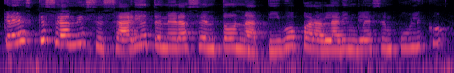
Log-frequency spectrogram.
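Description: A woman's voice: high voice, moderate pace, a bit bright. A woman hosting an interview podcast, chatting in a friendly way with filler words. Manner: friendly, uses fillers like "este", laughs often. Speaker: podcast host. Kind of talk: casual interview.

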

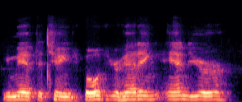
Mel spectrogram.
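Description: A man's voice: medium pitch, level tone, normal speed, dull audio, heavy background noise. Man teaching on a video call. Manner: explanatory, restarts phrases often. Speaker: sailing clinic instructor. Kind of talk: virtual clinic teaching.

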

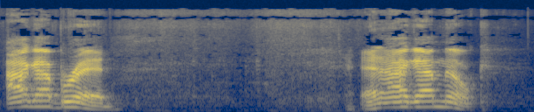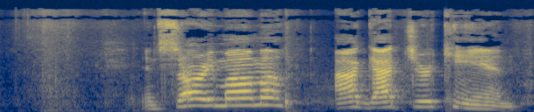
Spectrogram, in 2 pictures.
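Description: A man in his thirties talks casually to his viewers on a phone at home. His pace is slow and his pitch moves around a lot. The wording is loose and informal. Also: big pitch swings, pushed and bright. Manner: informal, swearing, addressing viewers as guys. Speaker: vlogger doing a food challenge. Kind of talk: casual vlog chat. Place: small indoor room at home. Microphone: phone at about arm's length.

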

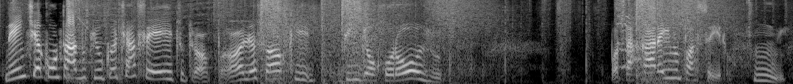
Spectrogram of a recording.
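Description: A man with a Brazilian accent and a high, light voice calls out a shooter match as he plays. He trash-talks rivals and grumbles about his connection. Loud game gunfire rattles beneath his voice. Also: very animated, moderate pace, background noise. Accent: Brazilian Portuguese. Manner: trash-talking, complaining about lag. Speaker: gamer streamer. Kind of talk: live gameplay commentary.

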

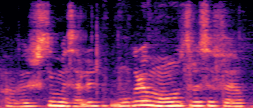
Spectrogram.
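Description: A woman's voice: sits high, fairly even intonation, moderate pace, dark tone, a little hiss or hum. A woman with a Mexican Spanish accent giving casual commentary while playing a video game, talking to herself, jumpy and given to shrieks and playful swearing. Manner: jumpy, yelps and shrieks when startled. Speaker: gameplay streamer.

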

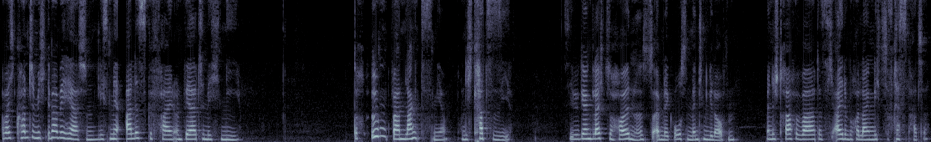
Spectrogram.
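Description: A woman reading a fan story aloud with expressive first-person storytelling. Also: fairly high pitch, moderate pace. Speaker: story reader.

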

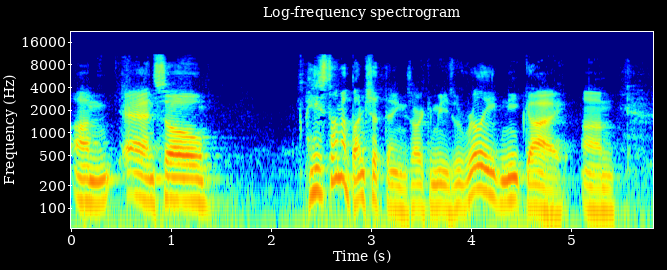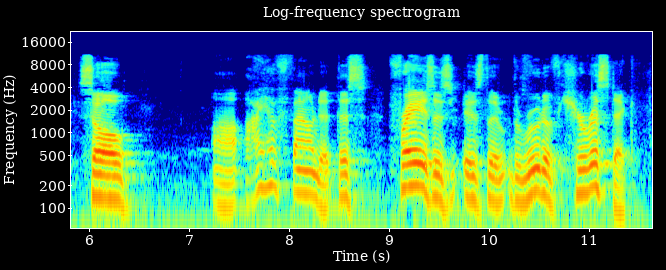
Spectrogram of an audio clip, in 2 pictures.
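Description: A man's voice: mid-range voice, a little slow. A man lecturing a university class in a casual, joking way, acting out little quoted voices as he explains. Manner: lively, jokey, acts out quotes. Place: lecture hall.

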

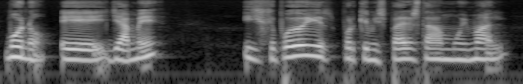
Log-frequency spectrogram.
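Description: A woman's voice: mid-range voice, normal speed, creaky. A woman in her forties with a Spanish accent from Spain, a podcast guest telling her own story candidly and with feeling, acting out what people said. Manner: emotional, animated, acts out past dialogue.

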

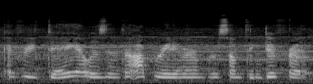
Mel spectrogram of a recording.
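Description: A woman's voice: lowish voice, little pitch movement, fast talker, music in the background, rough recording. A woman telling an emphatic, emotional personal account of complications after giving birth, in an interview clip. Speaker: interviewee recounting childbirth complications.

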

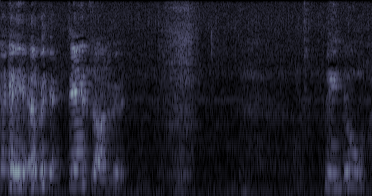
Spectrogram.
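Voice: mid-range voice, takes it slowly. A person chatting casually and playfully in slang during a challenge video. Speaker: challenge participant. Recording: roomy, distant mic, background noise.

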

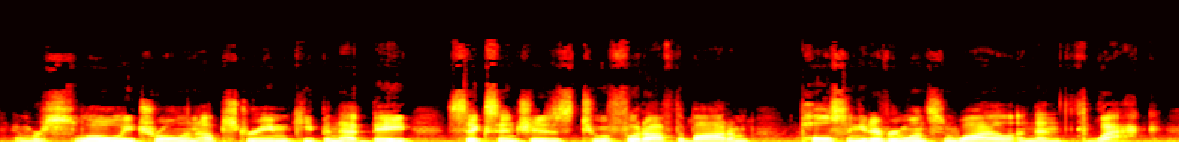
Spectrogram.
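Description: A young man giving a relaxed, instructional voice-over about a fishing rig for his fishing vlog. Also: on the low side, dull audio.

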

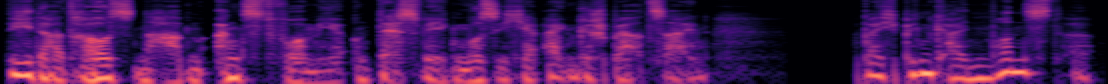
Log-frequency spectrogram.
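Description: A man's voice: medium pitch, a little slow, gravelly, slightly rough, no room sound, clean studio sound. A man voicing a bitter young boy in an audiobook who speaks threateningly, often half-whispered. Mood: tearful anger. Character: bitter, menacing young boy with fire powers. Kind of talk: audiobook character voice.

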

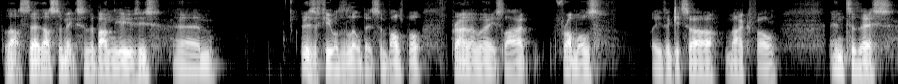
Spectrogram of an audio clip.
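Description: A man's voice: deep voice, moderate pace, a little mellow. An English man casually walking through his band's sound mixer, rambling and explaining as he goes, filming on a handheld camera. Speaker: vlogger and band musician. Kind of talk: casual walkthrough demo. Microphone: handheld camera, freehand.

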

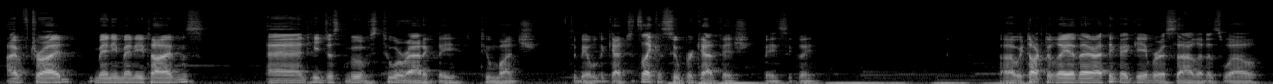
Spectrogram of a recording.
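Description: Sleepy young man, deep voice. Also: fairly bright tone. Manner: rambling, self-correcting, yawning. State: sleepy, yawning. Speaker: gameplay commentator. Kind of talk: casual game commentary.

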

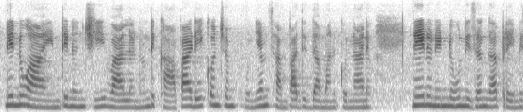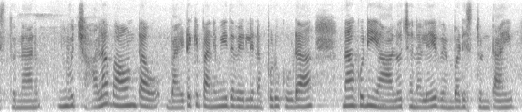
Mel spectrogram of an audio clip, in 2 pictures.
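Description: A woman voicing a gentle young husband earnestly confessing in a storybook tale, with a tinny phone-like sound. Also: mid-range voice, a little hiss or hum, natural voice. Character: young husband, gentle, loving, feigning madness.

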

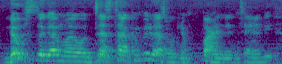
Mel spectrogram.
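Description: A man's voice: a little high, fast talker, natural voice. A man acting out a stubborn, muddled, easily riled basketball coach in an argumentative comedy scene. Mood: cheerful, muddled. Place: large room with small stage, indoors. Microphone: far camera. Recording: distant, echoey room with hum and noise.

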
